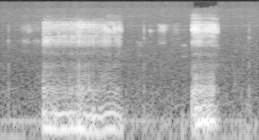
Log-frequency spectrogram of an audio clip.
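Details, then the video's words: Pet dog snoring at night: one long, rasping, buzzy snore lasting about a second, then a shorter, sharper snort, over a faint low hum. "Dog Snoring"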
